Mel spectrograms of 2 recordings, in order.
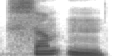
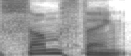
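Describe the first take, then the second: First: The word is said with a glottal stop. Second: The word is said in full, without a glottal stop.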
